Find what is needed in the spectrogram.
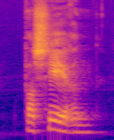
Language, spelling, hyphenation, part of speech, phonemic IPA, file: Dutch, passeren, pas‧se‧ren, verb, /pɑˈseː.rə(n)/, Nl-passeren.ogg
- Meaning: 1. to pass by 2. to happen 3. to pass, to hand over 4. to pass as a white person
